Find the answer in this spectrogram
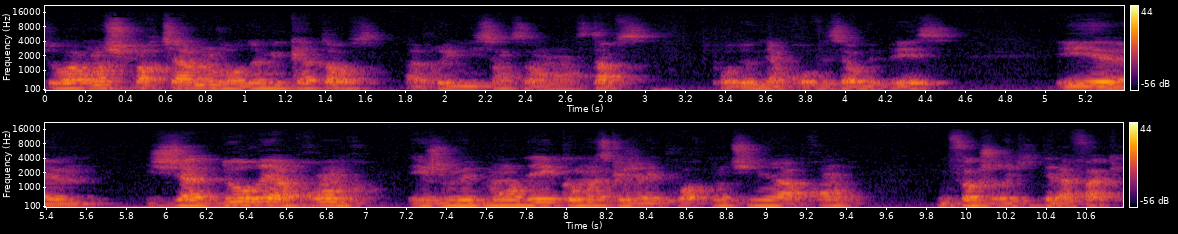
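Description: Audible room echo around a man talking at a fairly quick pace. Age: 20s. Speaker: entrepreneur. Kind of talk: casual chat.

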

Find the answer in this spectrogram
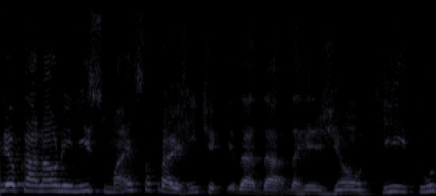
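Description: Pitched high, a man speaks at a fairly quick pace with very wide pitch swings. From Minas Gerais, Brazil (Itaúna). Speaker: airsoft player and youtuber. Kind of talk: casual interview chat.

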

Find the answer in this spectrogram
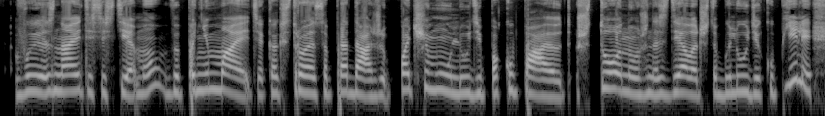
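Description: Her voice is fairly high-pitched, and the woman speaks at a very slow pace with fairly even intonation. The sound is dry and close, with no echo. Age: 20s. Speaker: blogging course creator. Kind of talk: podcast interview.

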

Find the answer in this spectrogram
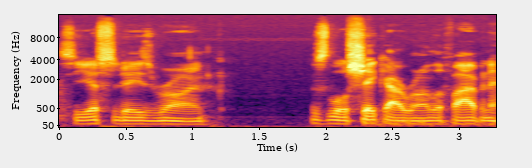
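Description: A man speaks in a very deep, low voice. His intonation is monotone and flat. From US South, Atlanta. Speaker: ultramarathon runner and Marine veteran. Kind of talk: casual chat.

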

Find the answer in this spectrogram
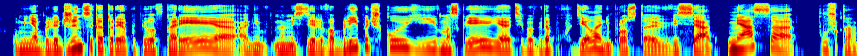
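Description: A woman with a normal speaking voice talks at a fairly quick pace in a fairly low pitch, her intonation lively and her loudness swinging widely, on a very clean, dry, close recording with a silent background and no echo. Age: 20s. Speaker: former bar hostess in Asia. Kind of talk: casual chat.

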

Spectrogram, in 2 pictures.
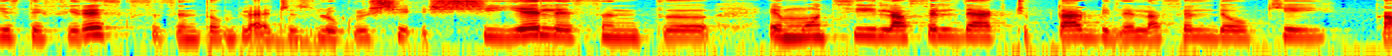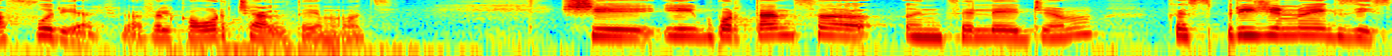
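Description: A woman's high-pitched voice at a fairly slow pace, fairly even in intonation, on a very clean recording with a silent background. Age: 20s. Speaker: psychotherapist. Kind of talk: interview.

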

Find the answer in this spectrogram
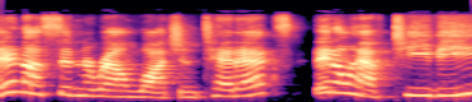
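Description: Against a quiet background, a woman with an American accent talks at a moderate pace with a high pitch. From US West Coast, Compton, California. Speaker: development expert and PhD candidate. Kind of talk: interview.

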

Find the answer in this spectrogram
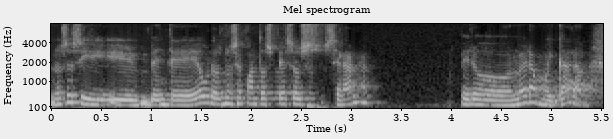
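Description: A woman talks with lively intonation. Her voice carries audible room echo over noticeable background noise. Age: 40s. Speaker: analog photographer and YouTuber. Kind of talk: casual interview.

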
